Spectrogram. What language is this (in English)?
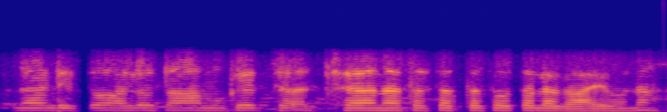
Sindhi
